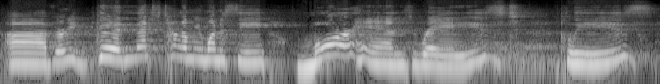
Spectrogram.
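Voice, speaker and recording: Female event announcer, higher-pitched and unhurried, welcoming an audience in a reverberant hall. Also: expressive. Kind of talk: prepared welcome speech to an audience. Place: indoor stage in a club hall.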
